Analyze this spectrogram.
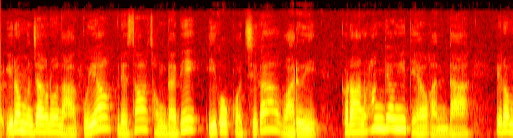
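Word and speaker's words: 居心地: 이곳꼬치가 와루이라고 읽고요. 이 코에 니고리가 생기죠. 땡땡.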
